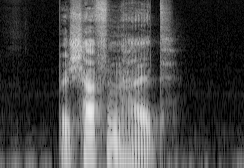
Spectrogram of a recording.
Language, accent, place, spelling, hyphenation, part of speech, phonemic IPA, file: German, Germany, Berlin, Beschaffenheit, Be‧schaf‧fen‧heit, noun, /bəˈʃafn̩haɪ̯t/, De-Beschaffenheit.ogg
- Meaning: state, condition, property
